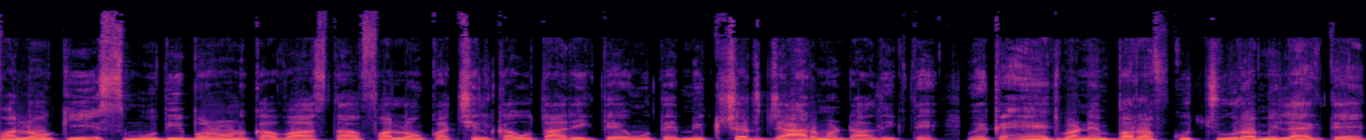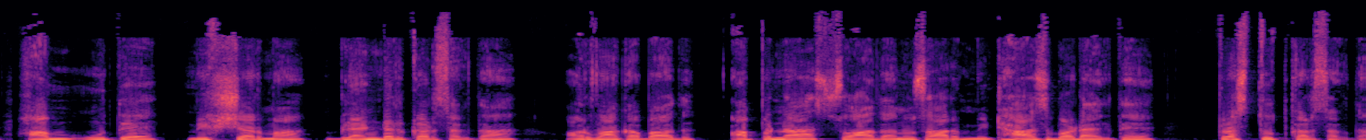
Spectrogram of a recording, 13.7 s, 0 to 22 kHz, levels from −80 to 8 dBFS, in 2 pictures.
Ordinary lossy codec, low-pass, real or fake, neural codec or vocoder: none; none; real; none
